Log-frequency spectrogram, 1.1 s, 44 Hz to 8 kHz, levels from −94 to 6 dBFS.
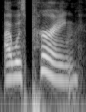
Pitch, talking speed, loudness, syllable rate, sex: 215 Hz, 165 wpm, -15 LUFS, 4.3 syllables/s, female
